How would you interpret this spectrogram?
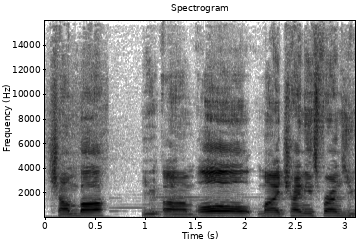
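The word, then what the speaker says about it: Qanba: It's a lot of US people pronounce it Kwamba, but it's actually not pronounced that way. It's more like Chamba.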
